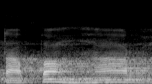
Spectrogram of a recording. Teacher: Ra mati didahului fathah. Jadi ra-nya dibaca tebal. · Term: tafhim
